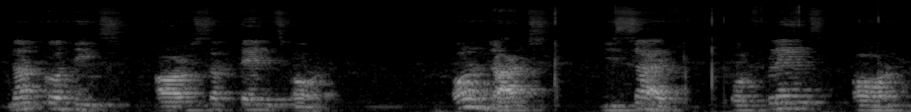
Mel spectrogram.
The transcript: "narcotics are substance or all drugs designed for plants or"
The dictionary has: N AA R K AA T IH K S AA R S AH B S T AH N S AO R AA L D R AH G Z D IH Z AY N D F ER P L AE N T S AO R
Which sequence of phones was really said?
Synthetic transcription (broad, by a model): N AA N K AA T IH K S AA R S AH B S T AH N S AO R AA L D AA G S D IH S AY D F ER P L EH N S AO R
